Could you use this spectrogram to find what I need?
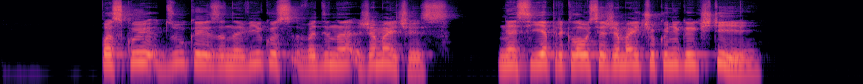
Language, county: Lithuanian, Vilnius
